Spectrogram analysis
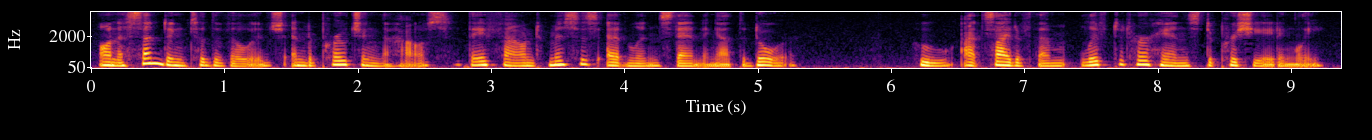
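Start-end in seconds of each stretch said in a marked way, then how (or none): none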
